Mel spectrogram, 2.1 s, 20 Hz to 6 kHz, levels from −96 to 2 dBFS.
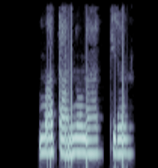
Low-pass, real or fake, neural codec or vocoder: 5.4 kHz; real; none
